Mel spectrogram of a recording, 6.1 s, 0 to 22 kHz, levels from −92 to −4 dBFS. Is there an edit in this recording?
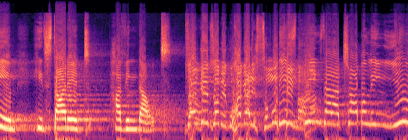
yes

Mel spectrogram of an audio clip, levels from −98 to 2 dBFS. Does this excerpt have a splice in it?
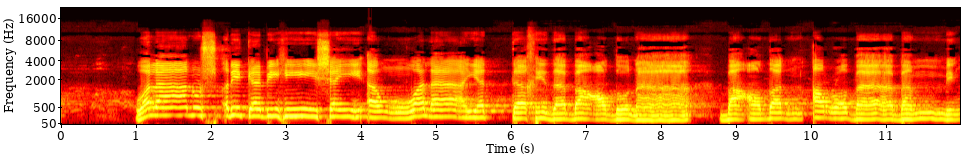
no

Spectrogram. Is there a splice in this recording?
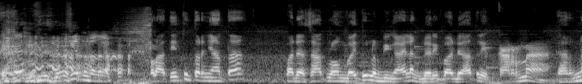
yes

